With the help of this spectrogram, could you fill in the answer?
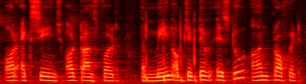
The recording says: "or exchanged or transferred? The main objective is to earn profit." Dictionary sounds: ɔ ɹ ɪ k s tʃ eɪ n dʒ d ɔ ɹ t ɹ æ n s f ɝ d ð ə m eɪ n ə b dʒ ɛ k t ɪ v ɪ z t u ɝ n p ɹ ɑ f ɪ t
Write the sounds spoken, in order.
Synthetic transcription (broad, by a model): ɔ ɹ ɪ k s tʃ eɪ n dʒ ɔ ɹ t ɹ æ n s f ɝ d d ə m eɪ n ə b dʒ ɛ k t ɪ v ɪ z t u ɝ n p ɹ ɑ f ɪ t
